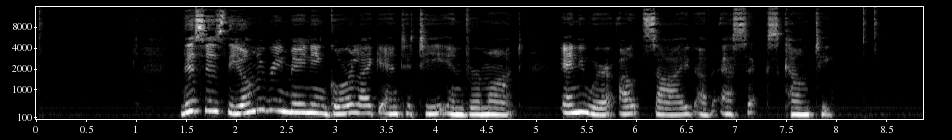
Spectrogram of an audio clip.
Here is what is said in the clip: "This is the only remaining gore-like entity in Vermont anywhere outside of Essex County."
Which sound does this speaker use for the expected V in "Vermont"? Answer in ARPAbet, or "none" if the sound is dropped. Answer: V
